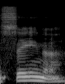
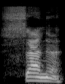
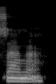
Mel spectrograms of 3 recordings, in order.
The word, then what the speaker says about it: Sena: I keep saying Cena, as in John Cena, but Senna. She confirmed that the surname is pronounced Senna.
